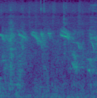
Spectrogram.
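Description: Chickens about four months old cluck and call close by, several overlapping bird voices chattering continuously with no talking.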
